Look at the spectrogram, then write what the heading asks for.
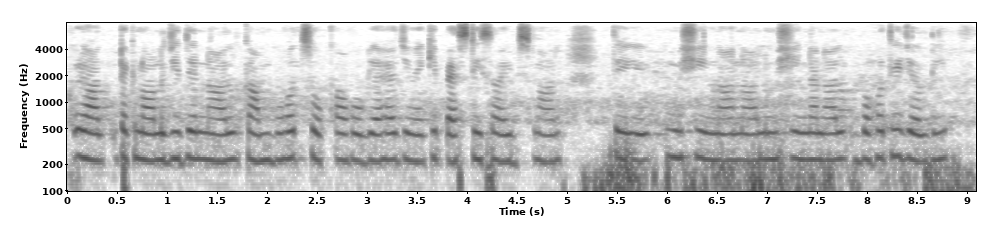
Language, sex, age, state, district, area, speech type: Punjabi, female, 18-30, Punjab, Mansa, urban, spontaneous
